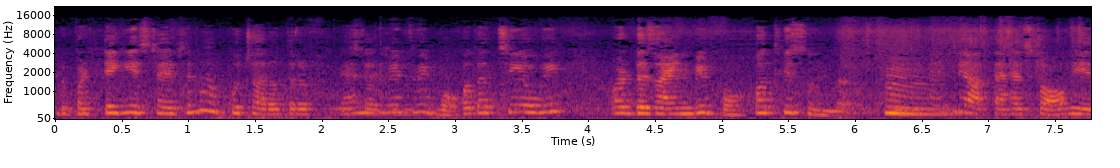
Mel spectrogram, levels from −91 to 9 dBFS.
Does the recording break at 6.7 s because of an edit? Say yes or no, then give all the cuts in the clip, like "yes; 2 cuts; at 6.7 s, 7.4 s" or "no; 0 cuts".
yes; 2 cuts; at 2.1 s, 6.7 s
